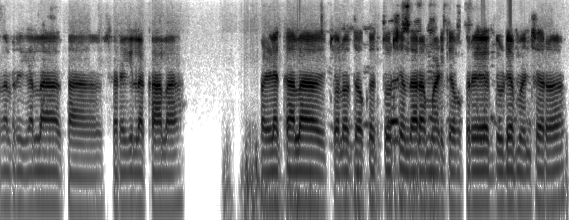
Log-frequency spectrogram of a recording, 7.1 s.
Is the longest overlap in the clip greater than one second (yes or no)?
yes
